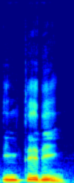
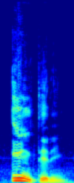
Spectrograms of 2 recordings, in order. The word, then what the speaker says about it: ínterim: em ruim então como a maioria das palavras é oxítona nós tendemos a dizer ínterim mas a pronúncia correta é inter em intervalo de tempo outra expressão também muito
